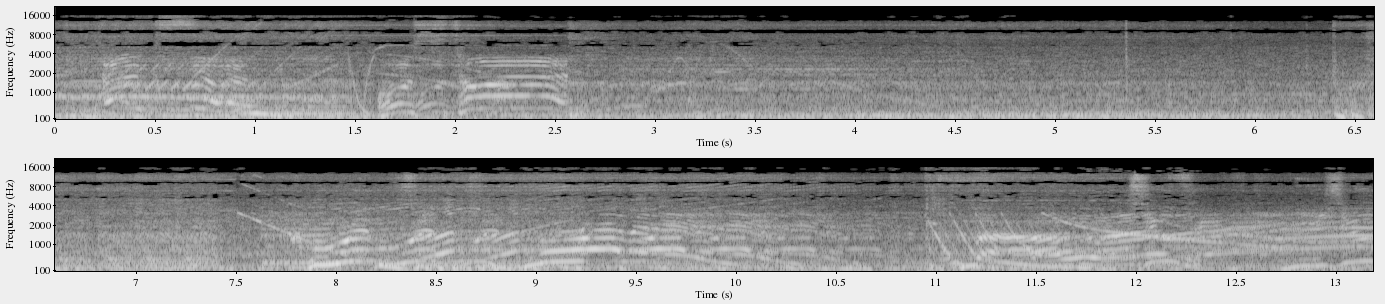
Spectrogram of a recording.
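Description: Elite Salaryman Kagami pachislot machine playing its own music, swooping sound effects and character voice lines, busiest near the start and again in the last few seconds.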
